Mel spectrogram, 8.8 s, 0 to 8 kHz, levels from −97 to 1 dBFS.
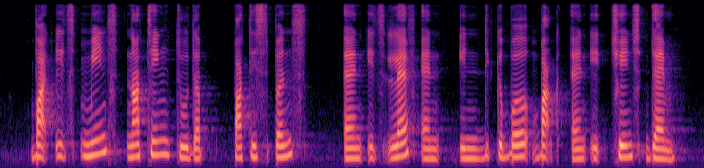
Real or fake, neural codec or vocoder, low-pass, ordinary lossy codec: real; none; 7.2 kHz; none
